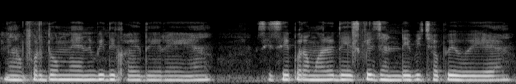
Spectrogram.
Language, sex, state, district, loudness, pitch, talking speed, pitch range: Hindi, female, Uttar Pradesh, Shamli, -14 LUFS, 210 Hz, 220 wpm, 205-215 Hz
